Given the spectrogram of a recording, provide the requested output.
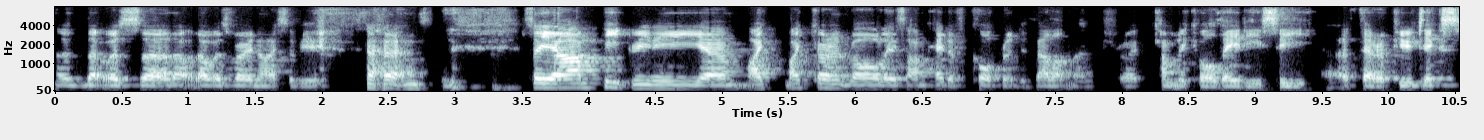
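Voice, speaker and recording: A man with a British accent speaks. His pitch is medium and his pace fairly quick. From UK. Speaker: biotech business executive. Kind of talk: panel discussion.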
